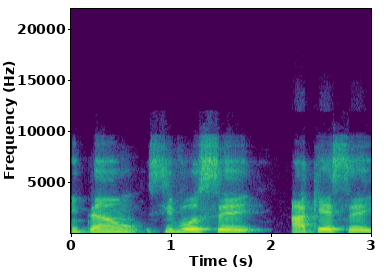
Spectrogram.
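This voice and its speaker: The speaker is a man. His voice is high-pitched. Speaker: professor. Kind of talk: lecture.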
